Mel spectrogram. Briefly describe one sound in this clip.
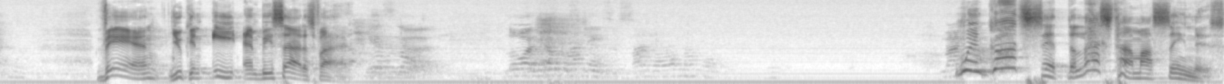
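A man preaches with animation through a microphone in an echoing hall.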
